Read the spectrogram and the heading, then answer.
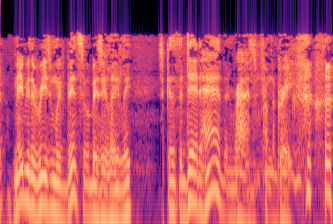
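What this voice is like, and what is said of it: Weak impression of another person's voice. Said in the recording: “that was a terrible Ernie Hudson impersonation ... Not enough bass in your voice.”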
